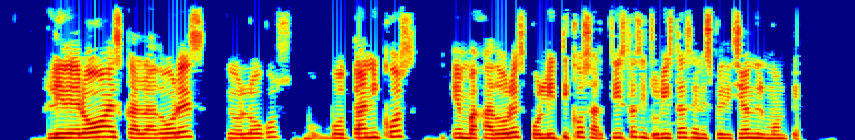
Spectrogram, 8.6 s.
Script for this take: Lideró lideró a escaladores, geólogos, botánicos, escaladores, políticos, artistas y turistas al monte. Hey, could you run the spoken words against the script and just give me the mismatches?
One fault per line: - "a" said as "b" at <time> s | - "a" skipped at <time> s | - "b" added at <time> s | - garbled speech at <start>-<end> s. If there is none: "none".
- "lideró" skipped at 1.0 s
- "escaladores" said as "embajadores" at 4.5 s
- "en expediciones" added at 6.9 s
